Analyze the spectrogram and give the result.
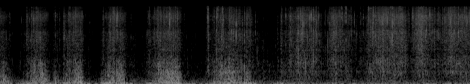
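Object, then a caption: Woven tapestry fabric pillow. Long nails quickly scratch and tap a woven tapestry bolster pillow, producing dense, rough, crinkly scratching in rapid bursts. The sound is broadband with bright, hissy texture over a steady low rumble, and each stroke dies away quickly.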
